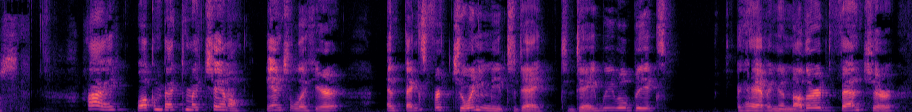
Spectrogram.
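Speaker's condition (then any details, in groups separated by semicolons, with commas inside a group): No condition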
